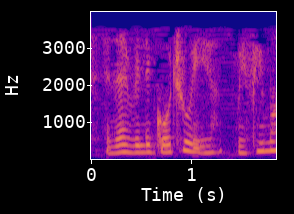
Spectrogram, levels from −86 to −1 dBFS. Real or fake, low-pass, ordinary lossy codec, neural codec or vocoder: real; 3.6 kHz; MP3, 16 kbps; none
